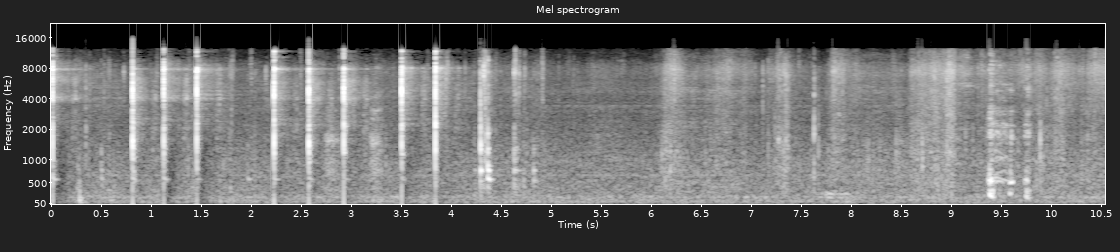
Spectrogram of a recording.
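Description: Hatchet chopping into a wooden log by hand: about ten sharp strikes at a quick, uneven pace, stopping about halfway through, then faint rustling.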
